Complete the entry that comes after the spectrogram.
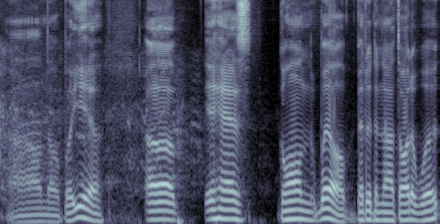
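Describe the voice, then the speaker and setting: Long, frequent pauses from a man with a fairly low voice and ordinary pitch variation. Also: fairly slow pace. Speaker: podcast co-host. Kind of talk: casual chat.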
